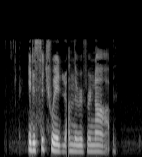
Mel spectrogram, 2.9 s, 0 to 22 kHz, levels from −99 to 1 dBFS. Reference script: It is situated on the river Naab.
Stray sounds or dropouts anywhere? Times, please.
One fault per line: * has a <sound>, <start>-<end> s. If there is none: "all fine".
* has a dropout, 1.3-1.4 s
